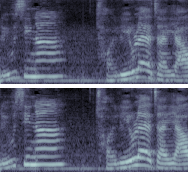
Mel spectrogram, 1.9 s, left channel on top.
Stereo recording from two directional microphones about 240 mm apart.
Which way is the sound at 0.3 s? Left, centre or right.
Right.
